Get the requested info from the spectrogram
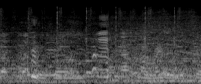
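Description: Chatter of several people talking at once, with no single clear voice in front.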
